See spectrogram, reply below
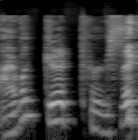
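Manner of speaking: question-like rising pitch at the end on person. Showing how people second-guess themselves, rising at the end like a question. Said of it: "we say it with a question mark at the end".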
